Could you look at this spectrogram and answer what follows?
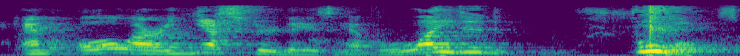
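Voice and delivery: "And all our yesterdays have lighted fools" slow and loud, landing hard on "fools"; booming verse stress. Shown as a demonstration. Lecturer shows the metre's effect, loud slow stresses. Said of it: "but boom, there it is".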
